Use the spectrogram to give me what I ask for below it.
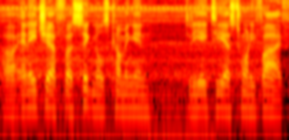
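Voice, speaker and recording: A man giving a casual hands-on product review outdoors, speaking in a halting, hesitant way. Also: medium pitch, steady tone. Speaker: radio reviewer. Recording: outdoor noise, insects and traffic.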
